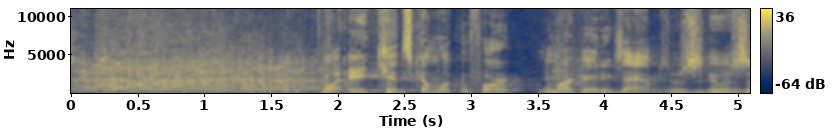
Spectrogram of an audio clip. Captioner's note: laughter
